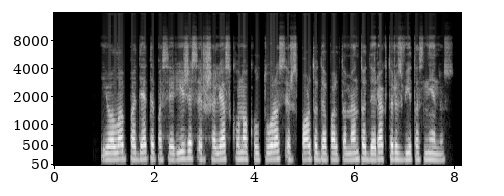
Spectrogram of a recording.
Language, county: Lithuanian, Kaunas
